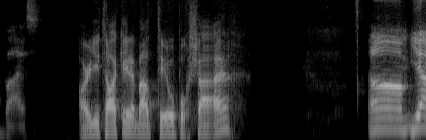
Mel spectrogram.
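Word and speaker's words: Théo Pourchaire: about teopoksha um yeah i wish i could say it like that i say theo poor cher which is definitely not as not as a french or correct as i would like oh there's all there's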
